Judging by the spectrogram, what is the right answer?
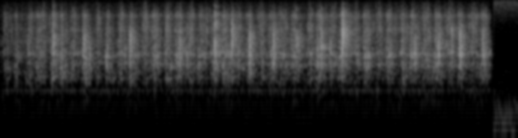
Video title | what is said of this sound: How to Patch a Hole in the Wall - Homax | after you hear that marble start to rattle. You may not hear that marble immediately, but it'll come.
